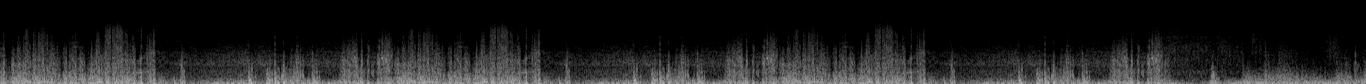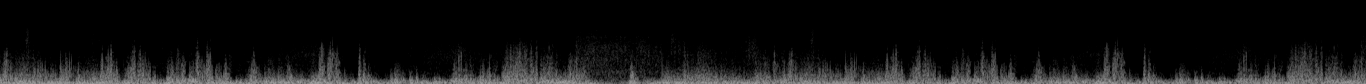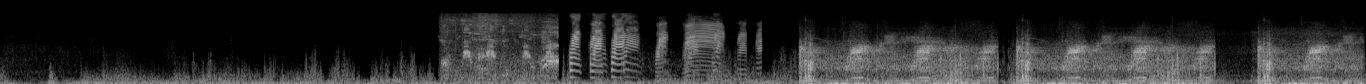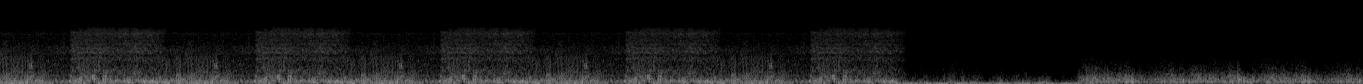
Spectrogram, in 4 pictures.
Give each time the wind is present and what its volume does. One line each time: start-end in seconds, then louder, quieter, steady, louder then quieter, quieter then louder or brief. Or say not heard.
0.0-54.5 quieter.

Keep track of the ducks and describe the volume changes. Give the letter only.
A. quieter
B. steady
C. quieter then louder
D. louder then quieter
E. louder
B.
